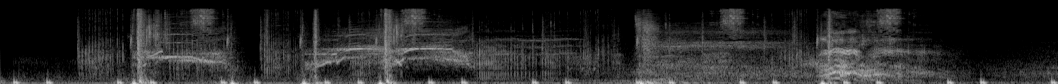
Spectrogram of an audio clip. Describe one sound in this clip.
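A bow twangs as arrows are loosed in quick succession.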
